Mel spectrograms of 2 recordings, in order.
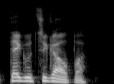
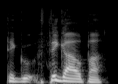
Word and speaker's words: Tegucigalpa: How do you pronounce it, my dear host? Because I say Tegucigalpa. – That's how I would say it as well.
